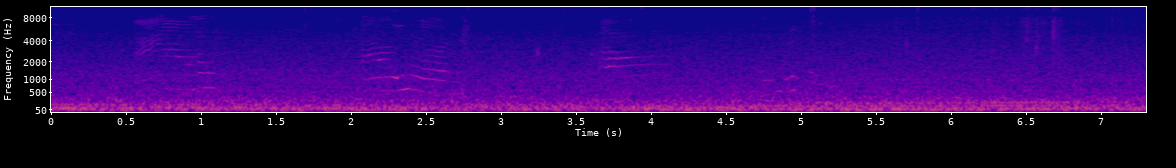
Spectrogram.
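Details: A newly arrived baby stray cat gives several short, faint meows, brief dipping cries in quick succession in the first half, against a loud continuous low rumble.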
